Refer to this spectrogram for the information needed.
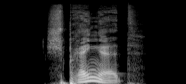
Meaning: second-person plural subjunctive I of sprengen
- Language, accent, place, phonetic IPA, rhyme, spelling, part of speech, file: German, Germany, Berlin, [ˈʃpʁɛŋət], -ɛŋət, sprenget, verb, De-sprenget.ogg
